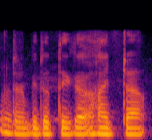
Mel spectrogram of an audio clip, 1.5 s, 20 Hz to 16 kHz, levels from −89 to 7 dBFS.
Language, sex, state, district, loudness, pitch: Bengali, male, Tripura, West Tripura, -16 LUFS, 130 Hz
